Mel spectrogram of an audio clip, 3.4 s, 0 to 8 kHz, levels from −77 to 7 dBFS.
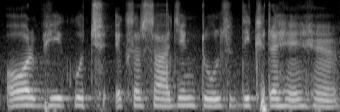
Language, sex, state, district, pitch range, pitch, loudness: Hindi, female, Bihar, Patna, 180-195 Hz, 185 Hz, -18 LUFS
